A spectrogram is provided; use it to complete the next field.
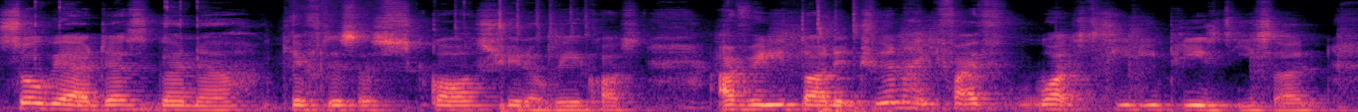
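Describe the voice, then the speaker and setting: Noticeable background noise and audible room echo surround a man speaking at a moderate pace, his fairly high voice held to fairly even intonation. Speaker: tech YouTuber. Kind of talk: casual tech review.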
